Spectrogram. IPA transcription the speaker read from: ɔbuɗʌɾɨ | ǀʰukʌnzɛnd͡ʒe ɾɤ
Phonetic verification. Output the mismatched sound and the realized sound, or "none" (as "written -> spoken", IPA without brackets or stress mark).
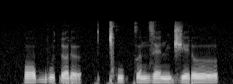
ɨ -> ə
